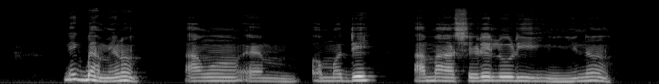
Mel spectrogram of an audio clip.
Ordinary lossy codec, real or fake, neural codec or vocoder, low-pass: none; real; none; 14.4 kHz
